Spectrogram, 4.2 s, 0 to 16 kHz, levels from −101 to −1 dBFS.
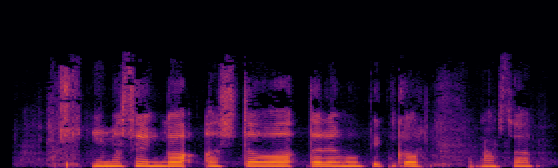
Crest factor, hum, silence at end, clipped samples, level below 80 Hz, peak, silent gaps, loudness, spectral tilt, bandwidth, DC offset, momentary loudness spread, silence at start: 18 dB; none; 0.2 s; under 0.1%; -76 dBFS; -16 dBFS; none; -34 LUFS; -5.5 dB/octave; 10 kHz; under 0.1%; 11 LU; 0.35 s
